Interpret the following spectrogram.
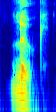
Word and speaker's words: LIWC: In 3 years, we finally rolled out the first version of a computer program we called Linguistic Inquiry and Word Count, or LIWC, pronounced Luke.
